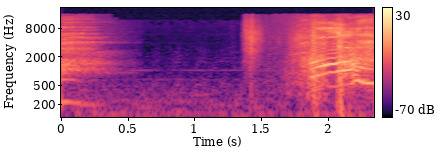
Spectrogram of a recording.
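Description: Cartoon character voices without words: a short sigh falling in pitch at the start, a sharp knock about a second and a half in, then a strained grunt of effort near the end as a girl hauls herself up a wall.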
